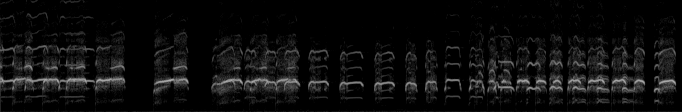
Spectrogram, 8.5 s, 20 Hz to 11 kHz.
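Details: Osprey at its nest in Charlo, Montana, recorded by a live camera on 09-08-2018 around midday, a pair busy with nest building: long run of high piercing chirps, some lengthened into whistles, repeated more quickly in the second half, faint hum beneath.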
